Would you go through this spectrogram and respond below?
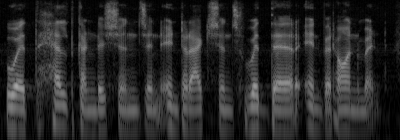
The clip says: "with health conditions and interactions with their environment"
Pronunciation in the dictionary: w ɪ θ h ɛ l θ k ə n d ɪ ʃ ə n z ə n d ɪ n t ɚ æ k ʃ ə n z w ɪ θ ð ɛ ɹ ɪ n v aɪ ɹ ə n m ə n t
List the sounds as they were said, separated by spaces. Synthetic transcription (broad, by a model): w ɪ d h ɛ l t k ə n d ɪ ʃ ə n z ə n d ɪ n t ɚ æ k ʃ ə n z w ɪ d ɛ ɹ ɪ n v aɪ ɹ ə n m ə n t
